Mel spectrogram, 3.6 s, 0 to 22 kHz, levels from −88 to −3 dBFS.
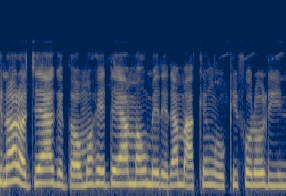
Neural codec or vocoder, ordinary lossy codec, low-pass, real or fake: none; Opus, 16 kbps; 7.2 kHz; real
